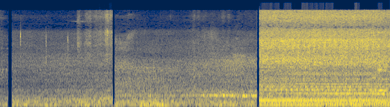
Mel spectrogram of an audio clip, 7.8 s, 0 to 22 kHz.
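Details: 2014 Dodge Grand Caravan SXT 3.6 after radiator and thermostat replacement, coolant topped off, heat on: steady, even idle with a low, smooth hum and no knocks or misses; the engine runs normally.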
